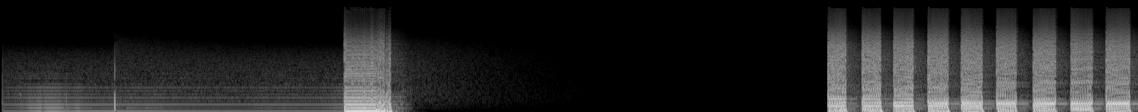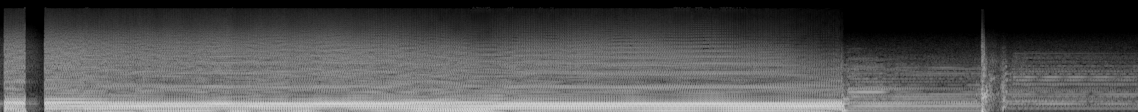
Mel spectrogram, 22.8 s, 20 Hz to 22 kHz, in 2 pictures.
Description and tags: The sound of a live guitar, two pickups with one pickup turned off. Rapidly switching between the one that is off and the one that is on. You know you have heard this technique used before on all the 70's rock albums.
Then the pickup switch effect.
